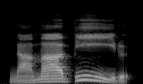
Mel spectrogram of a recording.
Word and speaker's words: 生ビール: When these two words are connected together, you place the accent on the first sound or the first molar of the second word. So it's gonna be 生ビール.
